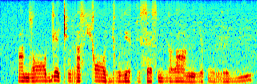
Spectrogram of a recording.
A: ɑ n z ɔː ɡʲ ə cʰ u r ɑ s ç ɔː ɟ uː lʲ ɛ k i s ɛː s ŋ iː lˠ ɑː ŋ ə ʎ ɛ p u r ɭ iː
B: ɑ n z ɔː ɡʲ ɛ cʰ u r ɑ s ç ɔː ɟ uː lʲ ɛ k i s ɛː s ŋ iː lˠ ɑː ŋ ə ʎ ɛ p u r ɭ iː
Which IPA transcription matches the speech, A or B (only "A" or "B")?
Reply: B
